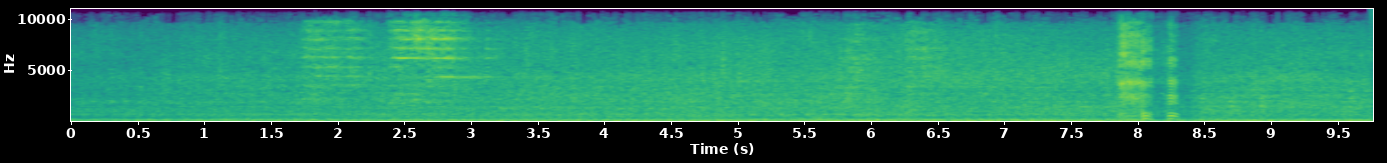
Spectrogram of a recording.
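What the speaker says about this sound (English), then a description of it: "I've never been in the cemetery where a train's going by." A small train rumbles past steadily nearby a cemetery in Midway, Kentucky, with a brief high whistle sounding near the end over the continuous rolling noise.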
